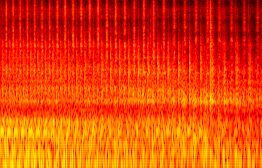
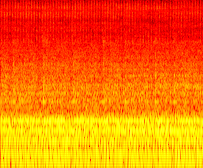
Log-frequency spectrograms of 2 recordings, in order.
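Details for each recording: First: Small single-cylinder chipper/shredder engine after carburetor cleaning and bending a tab to hold the button, air filter off. It chugs steadily at a fast, even beat, fading slightly but holding. Normal running. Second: Chipper/shredder small engine after a carb cleaning, run without its air filter: it runs but stumbles in short regular dropouts because the switch contact won't stay on the button; the fix is bending the contact down.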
